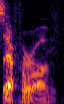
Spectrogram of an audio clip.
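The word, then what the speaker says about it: Sephiroth: Sepharoth or Sepharoth, whichever way you pronounce it. Well, it's Is it Sepharoth or Sepharof? It's Sepharov, isn't it?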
